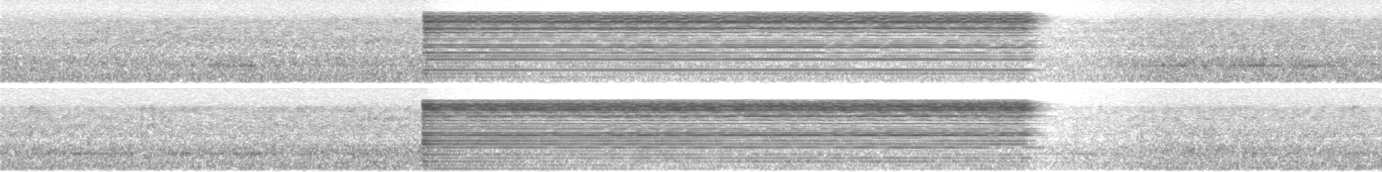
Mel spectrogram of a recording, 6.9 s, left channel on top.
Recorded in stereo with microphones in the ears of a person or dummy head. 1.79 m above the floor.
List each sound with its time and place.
2.1 s a buzzer: 70° right (ahead or behind), 0.9 m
